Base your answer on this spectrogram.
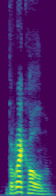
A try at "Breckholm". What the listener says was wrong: Breckholm with the B.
